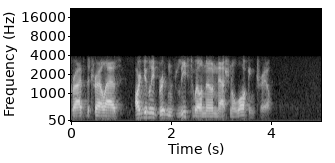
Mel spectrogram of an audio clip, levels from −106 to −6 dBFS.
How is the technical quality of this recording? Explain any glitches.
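The technical quality is affected by AMR comfort noise in two places, heard over a narrowband phone line with light codec coloring that fits AMR-NB at 12.2 kbps. From 1.18 to 1.26 s, and again from 4.16 s to the end, the handset judged the talker silent and stopped sending speech frames for 80 ms and then about 0.87 s. The receiver filled each gap with synthetic noise, so the real background gives way to a smooth, steady hiss that switches in abruptly.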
